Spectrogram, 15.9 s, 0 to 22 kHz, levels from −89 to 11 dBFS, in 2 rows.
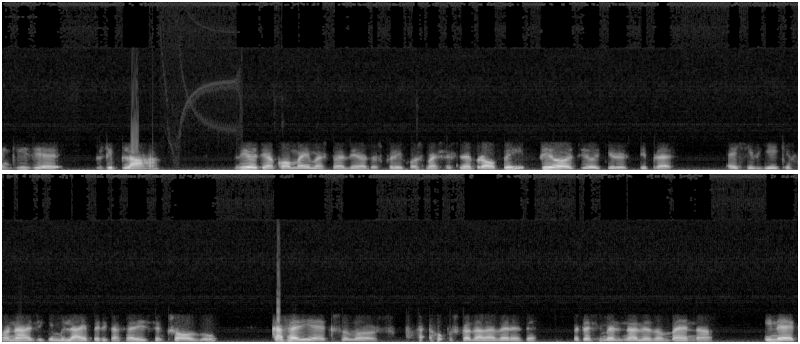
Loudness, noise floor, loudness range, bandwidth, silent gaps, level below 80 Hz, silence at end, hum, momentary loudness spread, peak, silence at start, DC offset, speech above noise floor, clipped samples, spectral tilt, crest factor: -20 LUFS; -53 dBFS; 3 LU; over 20 kHz; none; -64 dBFS; 0 s; none; 14 LU; 0 dBFS; 0 s; under 0.1%; 34 dB; under 0.1%; -7 dB/octave; 20 dB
